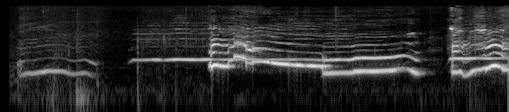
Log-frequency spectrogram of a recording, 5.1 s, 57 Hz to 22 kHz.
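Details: A 4-year-old Borador dog howls indoors while a person plays a newly bought recorder: drawn-out, wavering howls with rich harmonics, sliding up and down, broken by short pauses, blending with steady whistle-like recorder notes.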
